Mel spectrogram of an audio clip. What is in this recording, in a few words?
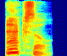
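"axile", British English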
